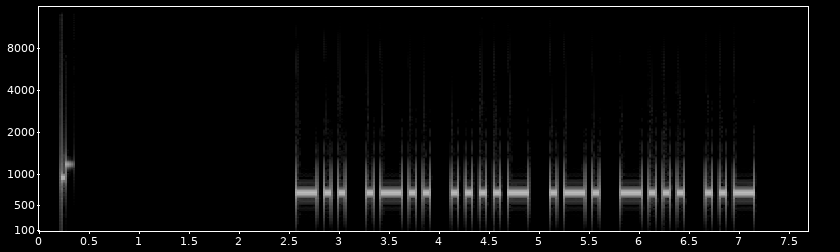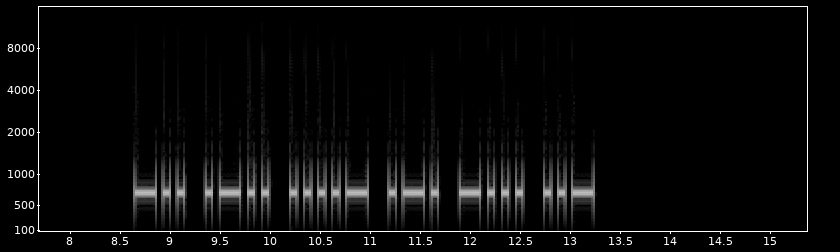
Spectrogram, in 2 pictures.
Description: Morse code, heard as a keyed tone, about 17 wpm, 700 Hz. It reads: DL4RBU DL4RBU
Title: DXCC-100 Call Signs - 6 Characters - Repeated 2x - 17wpm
